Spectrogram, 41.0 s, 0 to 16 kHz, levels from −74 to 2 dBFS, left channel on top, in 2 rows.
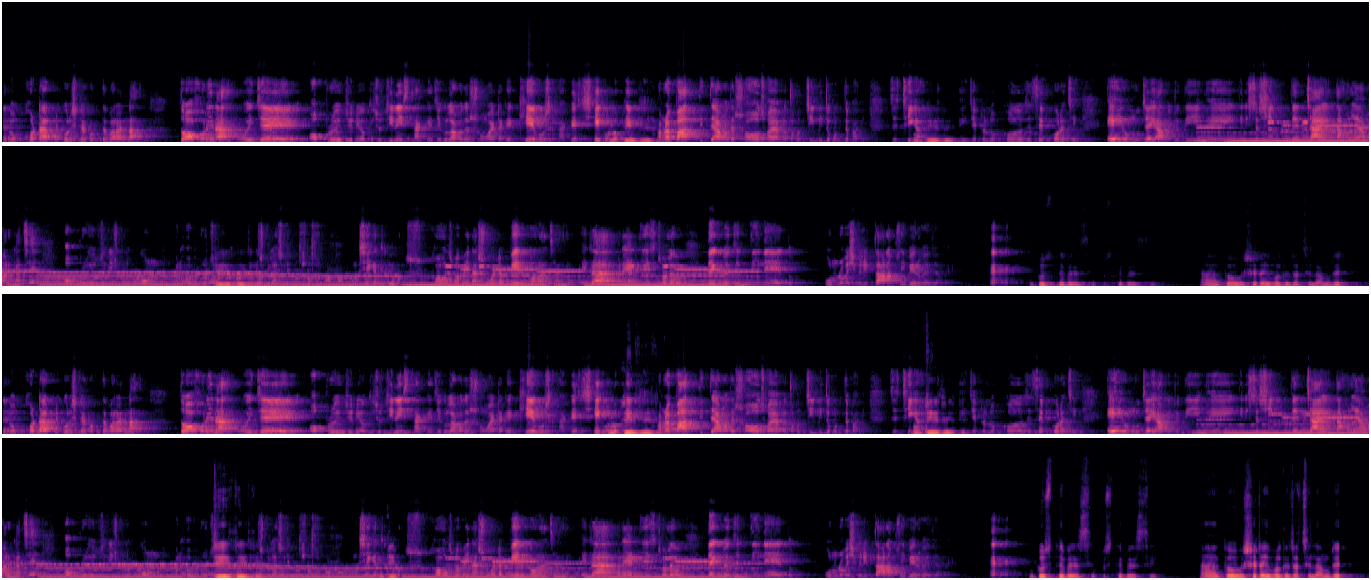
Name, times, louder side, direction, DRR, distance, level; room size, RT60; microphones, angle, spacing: voice 1, 0.0-9.5 9.8-13.8 14.5-19.1 19.3-24.0 24.3-26.1 26.4-32.4 32.8-34.6 35.3-35.4, equal, 5° left, 1.1 m, -34 dB
voice 2, 9.1-9.9 13.7-14.5 23.5-24.5 26.2-26.5 35.9-37.8 38.5-40.6, right 7 dB, 85° right, 0.3 m, -31 dB
sound 1, 17.9-31.9, left 2 dB, 75° left, 1.8 m, -35 dB
14.5 x 5.8 x 7.3 m
head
